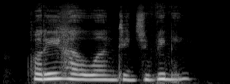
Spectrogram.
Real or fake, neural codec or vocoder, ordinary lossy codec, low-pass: fake; codec, 44.1 kHz, 1.7 kbps, Pupu-Codec; none; none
